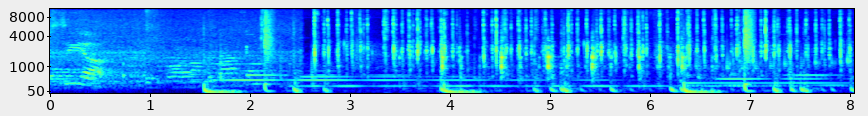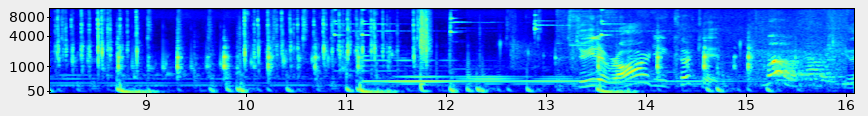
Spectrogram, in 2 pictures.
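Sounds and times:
background music with bass beats: 1.6 - 15.8
rapid keyboard typing clicks: 2.6 - 11.9.

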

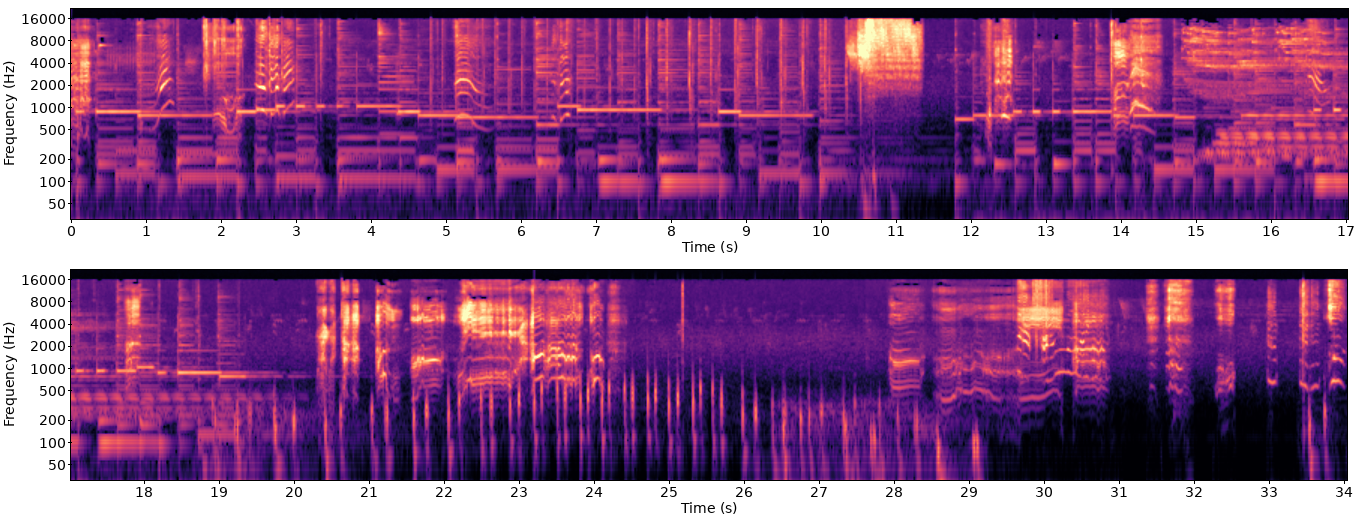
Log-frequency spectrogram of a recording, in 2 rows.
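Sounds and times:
wordless character vocalizations: 14.4 - 18.7
short music phrase: 14.8 - 20.4
fast heartbeat-like thumping: 18.7 - 29.2, 33.5 - 33.9.

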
